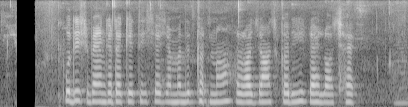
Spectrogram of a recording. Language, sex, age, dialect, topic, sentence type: Maithili, female, 18-24, Angika, banking, statement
